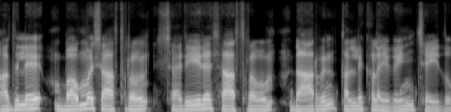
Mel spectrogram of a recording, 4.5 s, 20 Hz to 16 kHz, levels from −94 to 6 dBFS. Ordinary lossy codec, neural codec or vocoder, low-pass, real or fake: none; autoencoder, 48 kHz, 128 numbers a frame, DAC-VAE, trained on Japanese speech; 14.4 kHz; fake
